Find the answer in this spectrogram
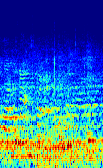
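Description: Voices calling out in a large sports hall, with dull thuds of wrestlers' feet stepping and hands slapping as they grapple on the mat.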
